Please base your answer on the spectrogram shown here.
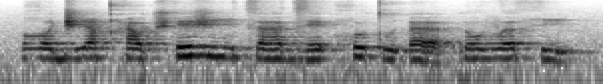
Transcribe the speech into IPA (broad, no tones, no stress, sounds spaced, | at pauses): ʁʷ i d͡ʒ iː qʰ ɪ w t͡ʃʰ e ʒ iː t͡s ɜː d͡z e ʔ χʷ i tʷ i ʔ ɜ | ɾ o v ə h i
